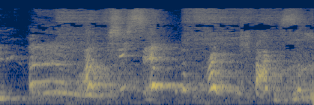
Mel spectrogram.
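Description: High-pitched laughter from a group of friends: a run of about five short, rising squeals a few tenths of a second apart.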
